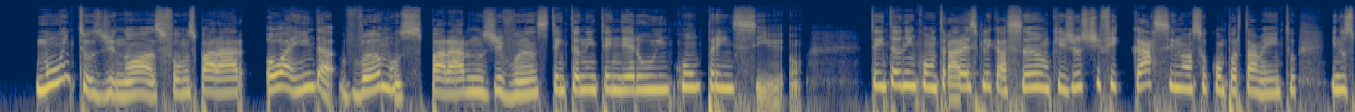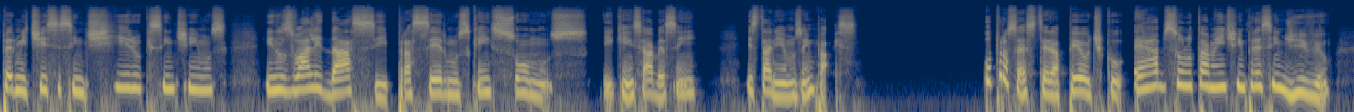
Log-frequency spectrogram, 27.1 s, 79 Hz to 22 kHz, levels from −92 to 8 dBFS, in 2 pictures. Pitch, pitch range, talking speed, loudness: 245 Hz, 210-280 Hz, 110 wpm, -19 LUFS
